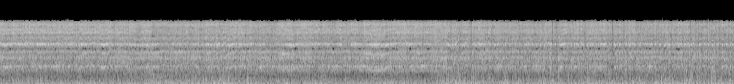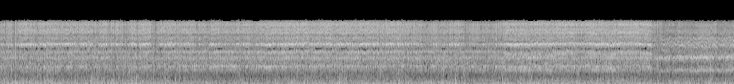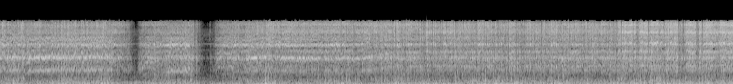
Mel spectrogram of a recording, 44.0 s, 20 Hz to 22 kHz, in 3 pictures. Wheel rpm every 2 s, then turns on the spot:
220, 230, 230, 230, 230, 230, 230, 230, 230, 230, 230, 240, 230, 220, 170, 160, 100, 140, 190, 230, 230, 230.
none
